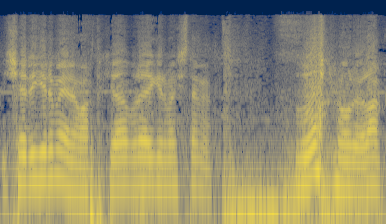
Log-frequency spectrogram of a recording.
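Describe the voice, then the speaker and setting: A young man commentating a game as he plays, panicking, swearing and yelling at it. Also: on the high side, steady tone, fast, over music, rough recording. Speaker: gameplay commentator. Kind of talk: let's play commentary.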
